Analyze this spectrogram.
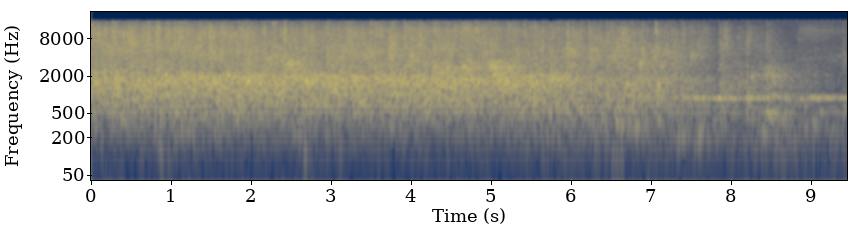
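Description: Audience applauding steadily as an honoree is called up, the clapping dying away over the last couple of seconds. A steady held tone comes in near the end.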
